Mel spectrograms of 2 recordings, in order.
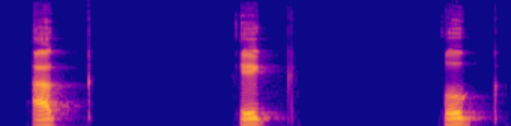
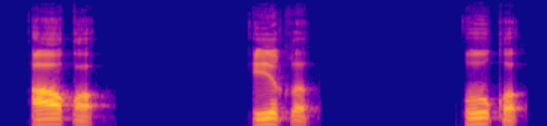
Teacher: کاف باریک آواز ادائیگی کے وقت زبان کی جڑ کو کوے کے قریب تالو پر لگائیں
